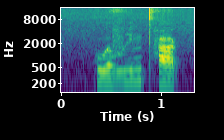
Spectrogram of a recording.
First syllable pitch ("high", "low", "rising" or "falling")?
low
